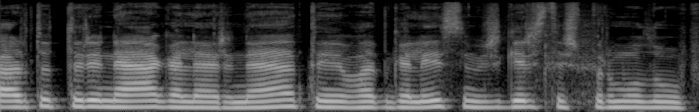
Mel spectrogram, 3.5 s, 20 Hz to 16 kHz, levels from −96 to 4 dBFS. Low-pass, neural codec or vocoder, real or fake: 14.4 kHz; none; real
